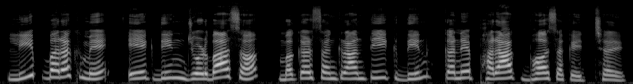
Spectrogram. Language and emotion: Maithili, neutral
